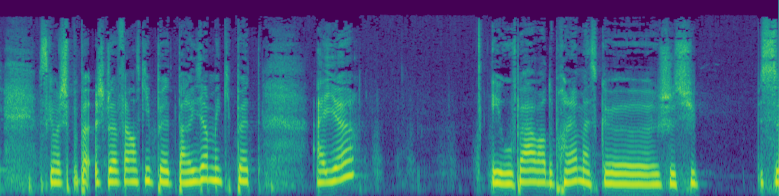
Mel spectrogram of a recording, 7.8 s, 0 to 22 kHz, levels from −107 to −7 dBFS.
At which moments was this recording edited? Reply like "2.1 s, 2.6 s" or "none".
1.4 s, 5.1 s

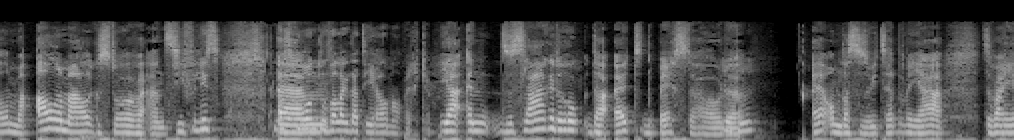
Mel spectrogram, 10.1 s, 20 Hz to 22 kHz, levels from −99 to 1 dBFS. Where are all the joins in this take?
1.4 s, 5.8 s

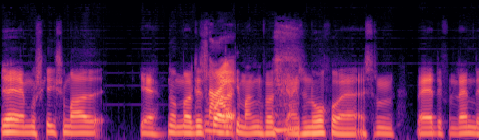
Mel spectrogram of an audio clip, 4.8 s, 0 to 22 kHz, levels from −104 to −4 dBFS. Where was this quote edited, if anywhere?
1.7 s, 2.3 s, 3.0 s, 3.7 s

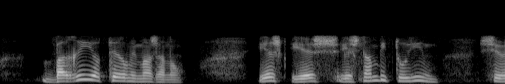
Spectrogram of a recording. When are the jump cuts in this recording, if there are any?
1.5 s, 2.8 s, 3.3 s

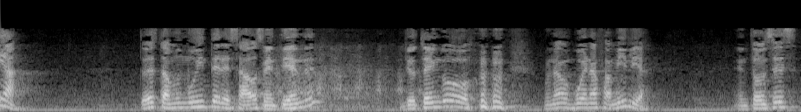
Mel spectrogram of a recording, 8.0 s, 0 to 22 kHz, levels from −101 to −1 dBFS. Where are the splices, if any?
2.6 s

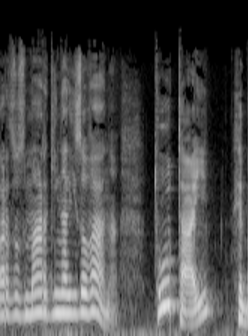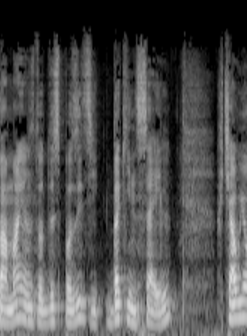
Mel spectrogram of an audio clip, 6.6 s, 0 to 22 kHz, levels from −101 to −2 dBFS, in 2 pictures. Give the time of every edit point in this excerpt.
3.0 s, 4.7 s

